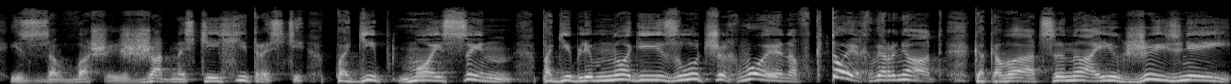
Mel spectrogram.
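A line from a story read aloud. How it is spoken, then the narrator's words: Growled. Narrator (Russian): рычал Нурман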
